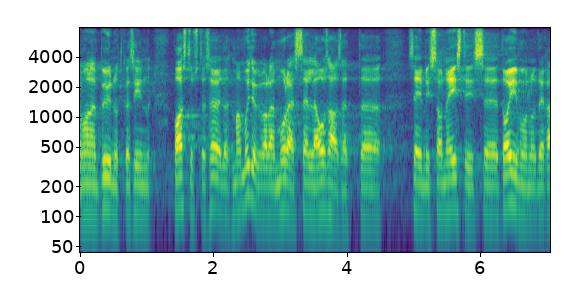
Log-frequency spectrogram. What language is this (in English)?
Estonian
